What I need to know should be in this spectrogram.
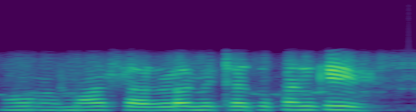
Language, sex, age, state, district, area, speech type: Odia, female, 30-45, Odisha, Boudh, rural, conversation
